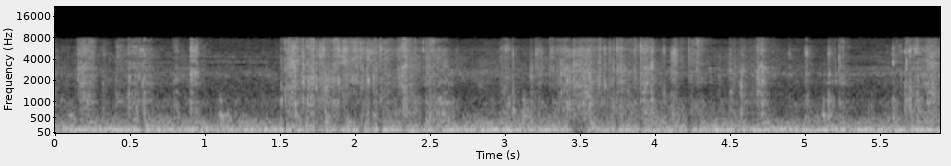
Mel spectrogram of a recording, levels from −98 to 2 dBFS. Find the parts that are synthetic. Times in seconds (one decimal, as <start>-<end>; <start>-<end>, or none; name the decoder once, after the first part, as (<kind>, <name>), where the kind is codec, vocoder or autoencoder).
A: 1.7-5.2 (codec, DAC)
